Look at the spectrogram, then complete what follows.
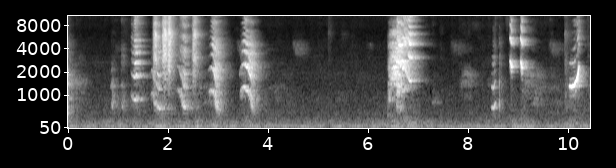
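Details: Pet parrot described as a talking bird speaking Urdu and Hindi, in a happy mood; bursts of harsh squawks and rising, slurred vocal notes come in clusters separated by quiet pauses.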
